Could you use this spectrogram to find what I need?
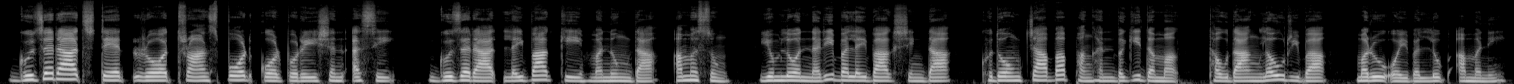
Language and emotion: Manipuri, neutral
